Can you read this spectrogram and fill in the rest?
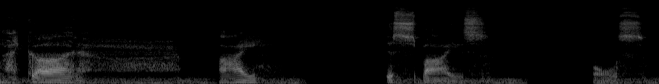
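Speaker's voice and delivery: very low, soft, slow rumble; mock doom voice. Streamer mock-grimly declaring his hatred of trolls in a deep rumble. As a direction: intone it like a villain.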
